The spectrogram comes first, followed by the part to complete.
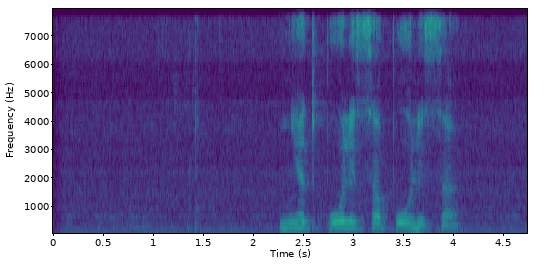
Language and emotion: Russian, neutral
